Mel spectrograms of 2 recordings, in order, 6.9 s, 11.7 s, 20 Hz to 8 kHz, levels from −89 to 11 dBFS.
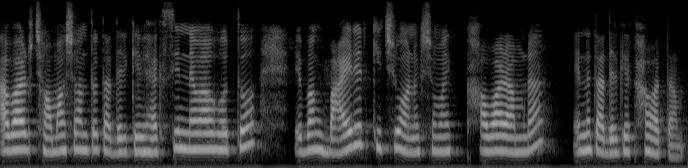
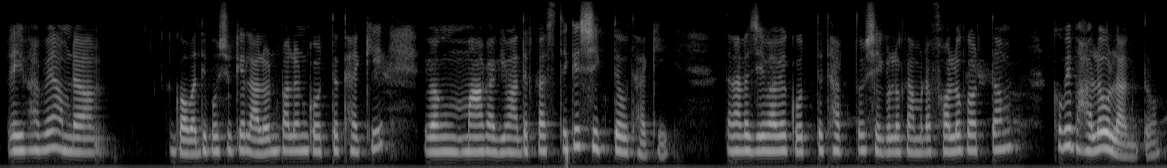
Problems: background sounds at intervals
